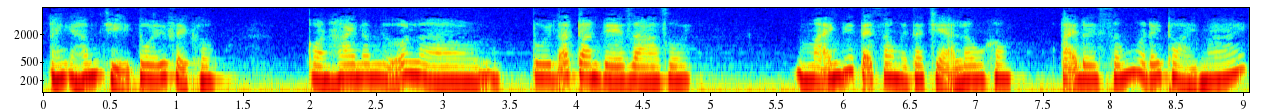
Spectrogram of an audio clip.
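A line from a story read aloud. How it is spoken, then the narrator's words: Smiling. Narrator (Vietnamese): Mỹ mỉm cười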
